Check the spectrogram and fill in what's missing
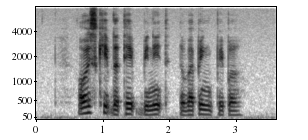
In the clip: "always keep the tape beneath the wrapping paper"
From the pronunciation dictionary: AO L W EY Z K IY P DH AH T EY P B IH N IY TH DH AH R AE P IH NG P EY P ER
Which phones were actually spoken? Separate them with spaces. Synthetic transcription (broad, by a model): AO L W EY S K IY P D AH T EY P B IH N IY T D AH W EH P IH NG P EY P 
